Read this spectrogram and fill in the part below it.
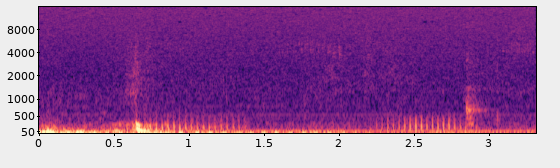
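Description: Soft, close purring of a female cat, a low rhythmic rumble continuing quietly, with a small bump or handling noise near the start.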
